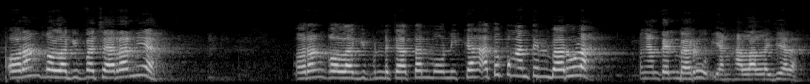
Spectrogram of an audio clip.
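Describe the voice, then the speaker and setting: A woman's voice: sits high, sharp tone. A woman religious teacher giving a sermon to women, telling stories, acting out the people in them and laughing often. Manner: storytelling, acts out quoted voices, laughs often.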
